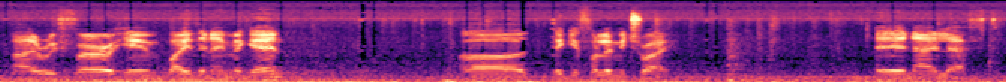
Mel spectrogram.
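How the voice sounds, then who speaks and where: A man in his thirties, a service technician, candidly retelling a story from his workday while sitting in his parked work van, recorded on a dash camera. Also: on the low side. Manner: candid, conversational retelling with non-native phrasing. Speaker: HVAC technician. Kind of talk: casual storytelling vlog. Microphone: dash camera, headset on. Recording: loud road and engine noise. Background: vehicle and outdoor ambience.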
